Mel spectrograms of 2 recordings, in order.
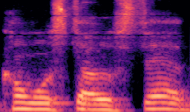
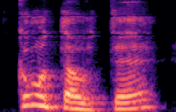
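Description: First: The S sounds are fully pronounced. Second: The S sounds are dropped. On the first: "instead of saying" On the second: "The Chileans have this way of speaking where they drop a lot of their S's"

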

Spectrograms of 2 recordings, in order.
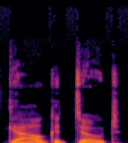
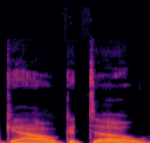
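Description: First: Gadot ends with an 'oat' sound and a T. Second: Gadot ends with 'oh' and no T. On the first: The speaker calls it right. "rhymes with tote" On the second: The speaker calls it wrong. "nor Gal Gadot rhymes with Merlot"

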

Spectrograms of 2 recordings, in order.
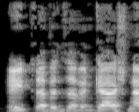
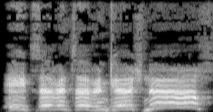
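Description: First: It is said in a non-Rita voice. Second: It is said in the Rita voice.

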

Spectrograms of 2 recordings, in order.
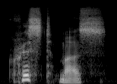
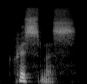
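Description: First: The T sound in the middle is pronounced. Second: The T sound in the middle is silent. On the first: This is the older pronunciation. "That's how Christmas became" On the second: This is the later pronunciation. "the T became silent after an S"

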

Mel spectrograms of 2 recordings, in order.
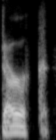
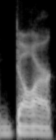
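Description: First: The vowel is a central 'ir' sound. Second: The vowel is an open 'ar' sound. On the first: "but he says it dirk" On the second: "I want to say dark"

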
